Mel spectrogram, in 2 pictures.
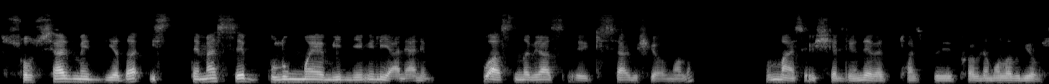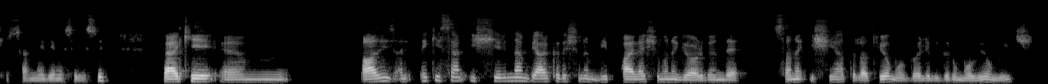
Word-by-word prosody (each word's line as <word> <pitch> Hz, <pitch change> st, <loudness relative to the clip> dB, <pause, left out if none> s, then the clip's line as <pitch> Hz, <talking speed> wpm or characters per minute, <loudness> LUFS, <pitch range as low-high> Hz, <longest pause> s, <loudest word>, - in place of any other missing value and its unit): sosyal 130 Hz, +5 st, +3 dB
medyada 110 Hz, -5 st, +2 dB
istemezse 140 Hz, +3 st, +1 dB, 0.2 s
bulunmayabilmeli. 115 Hz, -1 st, +2 dB
Yani, 95 Hz, -2 st, 0 dB
hani, 95 Hz, -1 st, -5 dB, 0.5 s
bu -, -, +6 dB
aslında 110 Hz, 0 st, +2 dB
biraz, 115 Hz, -1 st, -1 dB
eee, 95 Hz, -1 st, -4 dB
kişisel 110 Hz, -1 st, -5 dB
bir -, -, -11 dB
şey -, -, -5 dB
olmalı. 85 Hz, 0 st, -10 dB, 0.7 s
Ama 110 Hz, +2 st, -2 dB
maalesef, 105 Hz, -4 st, -1 dB
iş 100 Hz, -, -6 dB
yerlerinde, 95 Hz, +2 st, 0 dB
evet, 95 Hz, -1 st, 0 dB
bu -, -, -17 dB
tarz, 95 Hz, -3 st, -7 dB
böyle, 95 Hz, -1 st, -2 dB
problem 95 Hz, 0 st, -3 dB
olabiliyor 95 Hz, -1 st, 0 dB
bu -, -, -19 dB
sosyal 95 Hz, -, -10 dB
medya 90 Hz, 0 st, -3 dB
meselesi. 90 Hz, 0 st, -4 dB, 0.6 s
Belki, 130 Hz, +2 st, +8 dB
emm, 115 Hz, 0 st, -3 dB, 0.7 s
bazı 135 Hz, +4 st, +7 dB
ins 160 Hz, -, -3 dB
hani, 140 Hz, -1 st, -8 dB
peki, 170 Hz, +3 st, -4 dB
sen 175 Hz, -1 st, -3 dB
iş 160 Hz, 0 st, -7 dB
yerinden 155 Hz, 0 st, 0 dB
bir -, -, +2 dB
arkadaşının 140 Hz, -1 st, -2 dB
bir 125 Hz, -, -4 dB
paylaşımını 120 Hz, 0 st, +1 dB
gördüğünde 110 Hz, -1 st, 0 dB, 0.3 s
sana 125 Hz, +3 st, -1 dB
işi 125 Hz, -, -5 dB
hatırlatıyor 120 Hz, +1 st, 0 dB
mu? 95 Hz, -6 st, -5 dB
Böyle 100 Hz, 0 st, -2 dB
bir 95 Hz, -, -8 dB
durum 105 Hz, -1 st, -3 dB
oluyor 100 Hz, +6 st, 0 dB
mu 100 Hz, -3 st, -3 dB
hiç? 120 Hz, +4 st, -9 dB
110 Hz, 150 wpm, -24 LUFS, 100-125 Hz, 0.7 s, Belki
